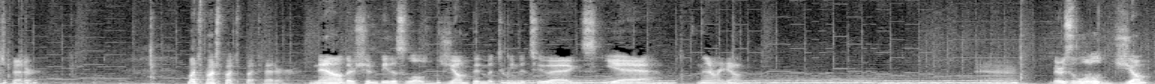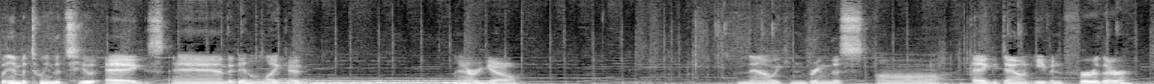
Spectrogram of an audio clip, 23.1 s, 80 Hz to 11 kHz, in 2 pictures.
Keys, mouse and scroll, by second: 0.0 Left, 0.1 Right, 0.2 Left, 3.5 ctrl+s, 4.2 click, 4.9 space, 6.6 space, 6.9 click, 7.1 space, 10.0 space, 13.8 click, 14.1 space, 16.4 space, 19.2 right click, 21.1 ctrl+Tab, 21.7 right click, 22.7 shift+right click, 22.8 shift+right click.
